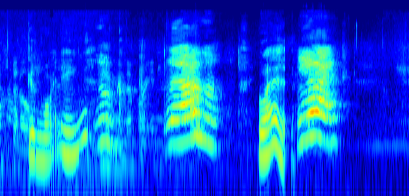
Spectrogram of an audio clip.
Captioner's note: child vocalizes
